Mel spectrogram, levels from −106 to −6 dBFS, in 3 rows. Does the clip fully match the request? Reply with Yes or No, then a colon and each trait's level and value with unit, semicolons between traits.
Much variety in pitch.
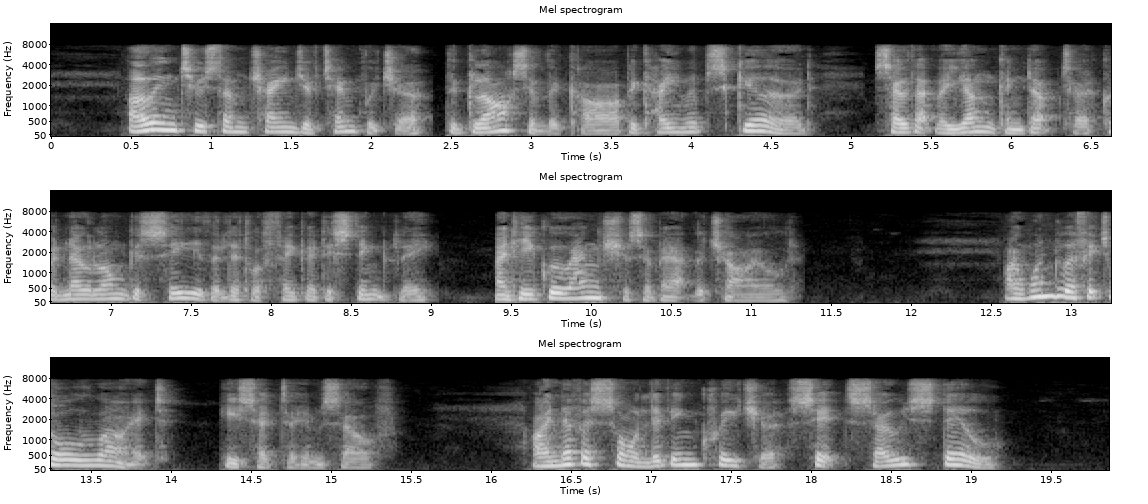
Yes: wide, 8.2 semitones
